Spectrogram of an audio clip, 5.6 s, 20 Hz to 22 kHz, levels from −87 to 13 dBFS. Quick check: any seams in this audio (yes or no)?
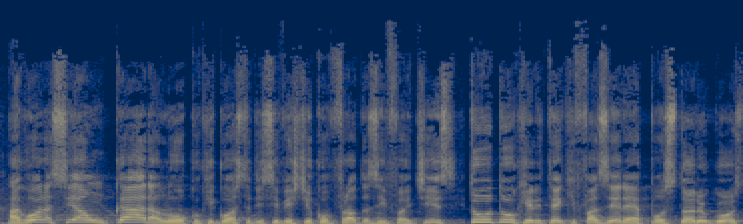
yes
